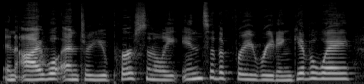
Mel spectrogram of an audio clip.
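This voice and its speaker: A woman giving a tarot reading in a slow, soothing, gently encouraging way, then leading a short guided meditation. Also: a little high, fairly even intonation. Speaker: tarot reader.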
